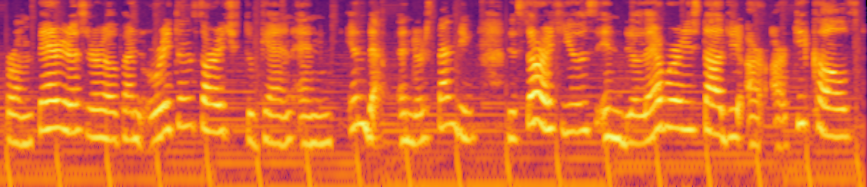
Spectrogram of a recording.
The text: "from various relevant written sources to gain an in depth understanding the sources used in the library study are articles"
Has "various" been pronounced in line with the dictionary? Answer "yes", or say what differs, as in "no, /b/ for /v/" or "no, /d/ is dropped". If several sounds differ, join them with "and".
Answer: no, /p/ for /v/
